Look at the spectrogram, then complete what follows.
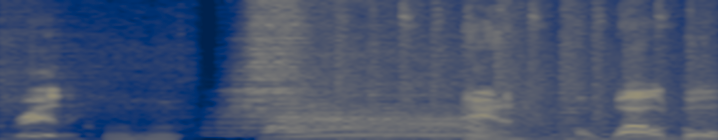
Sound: bull mooing

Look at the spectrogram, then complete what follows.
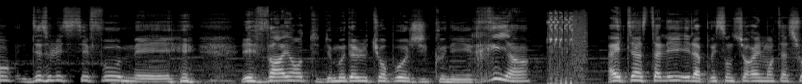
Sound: beep

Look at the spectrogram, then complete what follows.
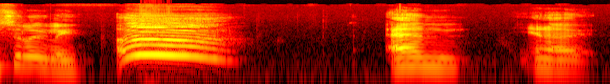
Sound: gasps

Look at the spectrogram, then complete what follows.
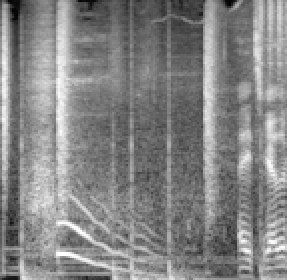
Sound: exhaling sharply

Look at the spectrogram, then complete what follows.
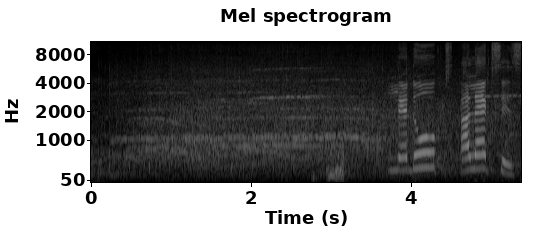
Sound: audience cheering and applauding

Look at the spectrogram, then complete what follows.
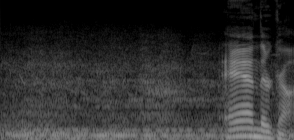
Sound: motorboat roaring

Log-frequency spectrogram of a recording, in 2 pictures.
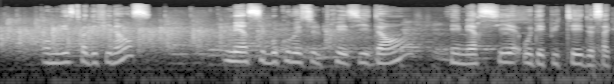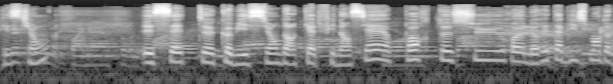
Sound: applause

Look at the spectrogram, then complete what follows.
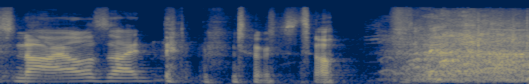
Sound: chuckles

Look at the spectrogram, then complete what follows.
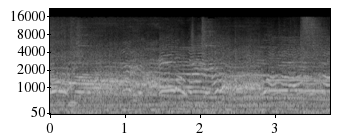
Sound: screaming

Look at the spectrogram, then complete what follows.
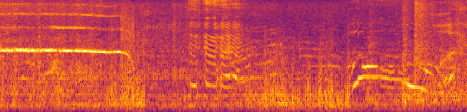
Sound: laughs

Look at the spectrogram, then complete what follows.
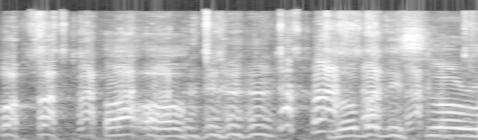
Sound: laughing

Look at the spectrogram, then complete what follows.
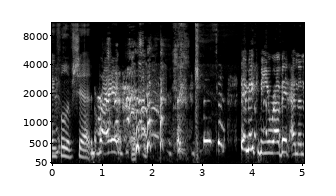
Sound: laughs

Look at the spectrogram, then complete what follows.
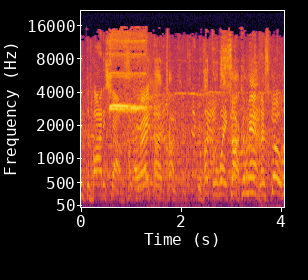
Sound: whistle blows

